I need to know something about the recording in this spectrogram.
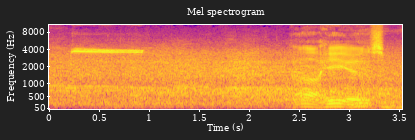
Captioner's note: whistle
